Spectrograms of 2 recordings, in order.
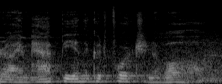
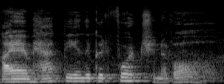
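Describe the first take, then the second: First: It is spoken a little more quietly. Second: It is spoken at normal volume.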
